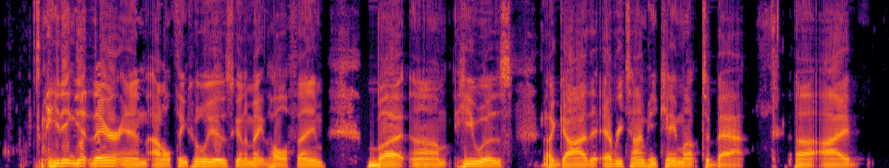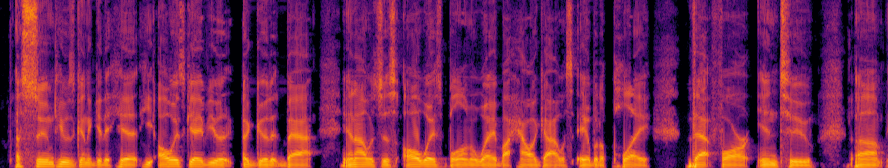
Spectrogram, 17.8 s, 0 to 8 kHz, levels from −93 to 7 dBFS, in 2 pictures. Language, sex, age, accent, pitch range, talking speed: English, male, 40-59, American, 90-105 Hz, 235 wpm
